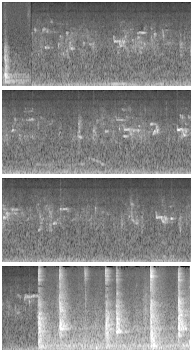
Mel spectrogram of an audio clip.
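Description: Birds chirping faintly and intermittently. Near the end this gives way to a ping-pong ball clicking sharply as it bounces on the table and is hit, two or three strikes a second.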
